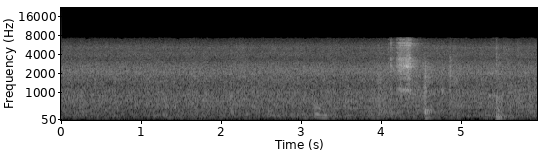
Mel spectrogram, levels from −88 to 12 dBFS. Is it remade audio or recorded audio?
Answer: recorded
